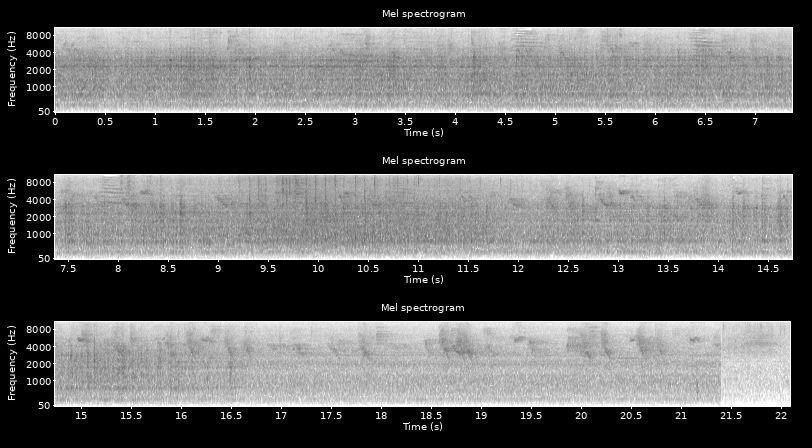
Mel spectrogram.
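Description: Steady mechanical rumble of a passing vehicle carrying several held tones. It swells to its loudest about halfway through, then fades away over the last several seconds.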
